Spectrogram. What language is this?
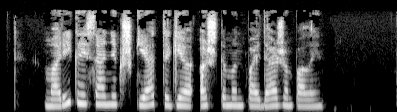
Mari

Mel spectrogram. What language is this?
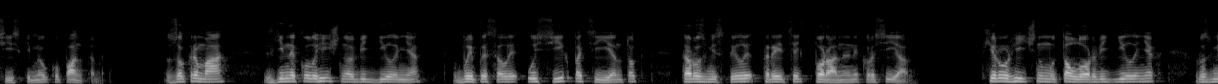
Ukrainian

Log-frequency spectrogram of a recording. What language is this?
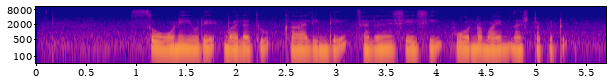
Malayalam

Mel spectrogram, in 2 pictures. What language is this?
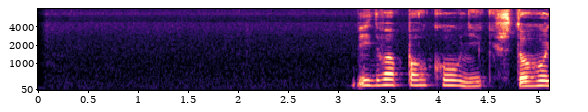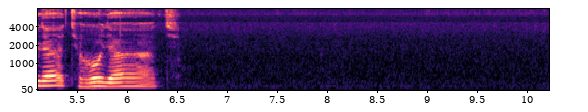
Russian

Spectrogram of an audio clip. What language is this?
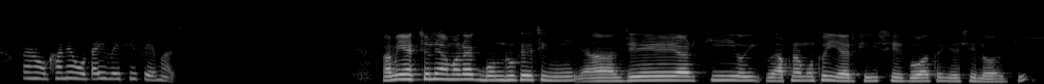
Bangla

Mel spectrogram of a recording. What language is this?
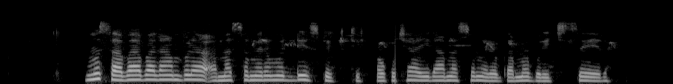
Ganda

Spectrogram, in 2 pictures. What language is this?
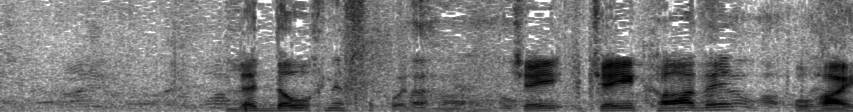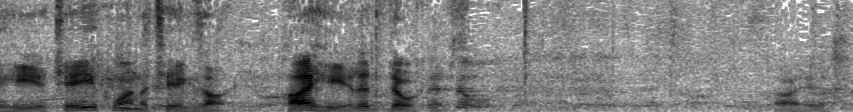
Arabic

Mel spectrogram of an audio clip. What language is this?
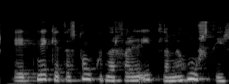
Icelandic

